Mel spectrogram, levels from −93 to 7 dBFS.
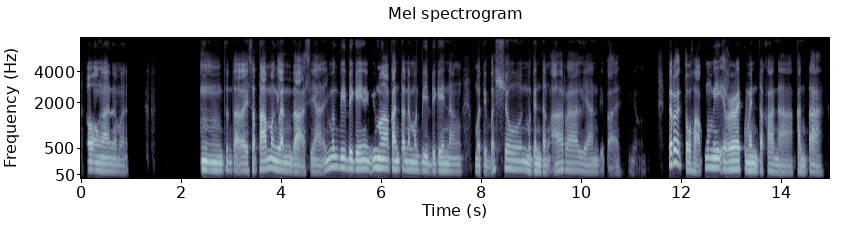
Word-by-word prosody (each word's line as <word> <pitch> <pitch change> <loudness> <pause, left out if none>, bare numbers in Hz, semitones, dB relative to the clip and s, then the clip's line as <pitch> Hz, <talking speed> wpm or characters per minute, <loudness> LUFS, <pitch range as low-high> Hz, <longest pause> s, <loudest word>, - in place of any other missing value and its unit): Oo 125 -1 +3
nga 105 -1 +1
naman. 95 -2 -8 1.4
Mm, 115 -3 +2
dun 120 0 -8
tayo 110 -1 0
sa 110 +1 -2
tamang 135 0 +4
landas. 105 -5 0
'Yan 95 -3 -4
yung 155 +3 +1
magbibigay 140 -3 +3
yung 150 +1 +3
mga 145 -3 +4
kanta 130 0 +3
na 125 - 0
magbibigay 110 -2 -2
ng 100 -1 -6 0.2
motibasyon, 130 - -4
magandang 100 -3 -2
aral 115 0 -4
'yan 95 -1 -8
'di - - -14
ba? - - -12 0.3
Yun. 85 - -26 0.5
Pero 220 +4 +6
ito 180 - 0
ha, 95 -2 -1
kung 160 0 -3
may 155 -1 +3
irerekomenda 120 -4 +3
ka 105 +1 -3
na 90 -2 -6
kanta 95 -3 -3
115 Hz, 135 wpm, -24 LUFS, 100-130 Hz, 1.4 s, Pero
